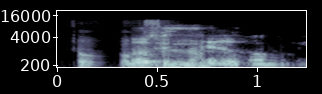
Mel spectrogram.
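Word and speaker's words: ὖ ψιλόν: upsilon, Upsilon, Se lee como upsilon, pero se pronuncia como Y. Upsilon es la I.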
